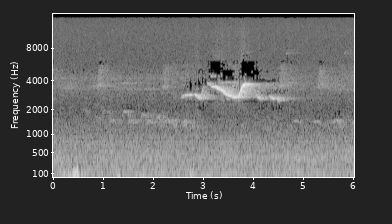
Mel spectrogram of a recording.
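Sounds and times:
faint background hiss: 0.0 - 6.0
thrush-like schiffornis song in Ecuador: 2.6 - 4.8.

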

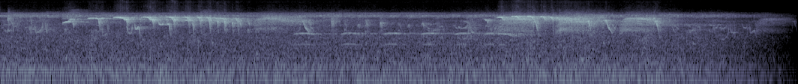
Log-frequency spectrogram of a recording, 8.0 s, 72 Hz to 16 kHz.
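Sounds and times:
male dot-winged antwren Microrhopias quixensis songs and calls: 0.0 - 7.9.

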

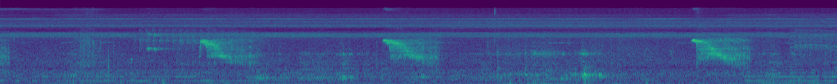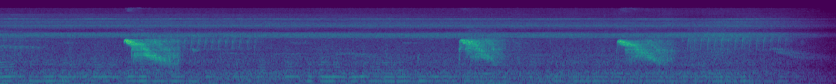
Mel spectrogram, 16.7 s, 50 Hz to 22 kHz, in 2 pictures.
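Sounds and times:
Phlegopsis erythroptera calling in South American eastern lowlands: 1.5 - 2.7, 3.8 - 4.5, 6.9 - 8.1, 13.0 - 13.5, 14.5 - 15.1.

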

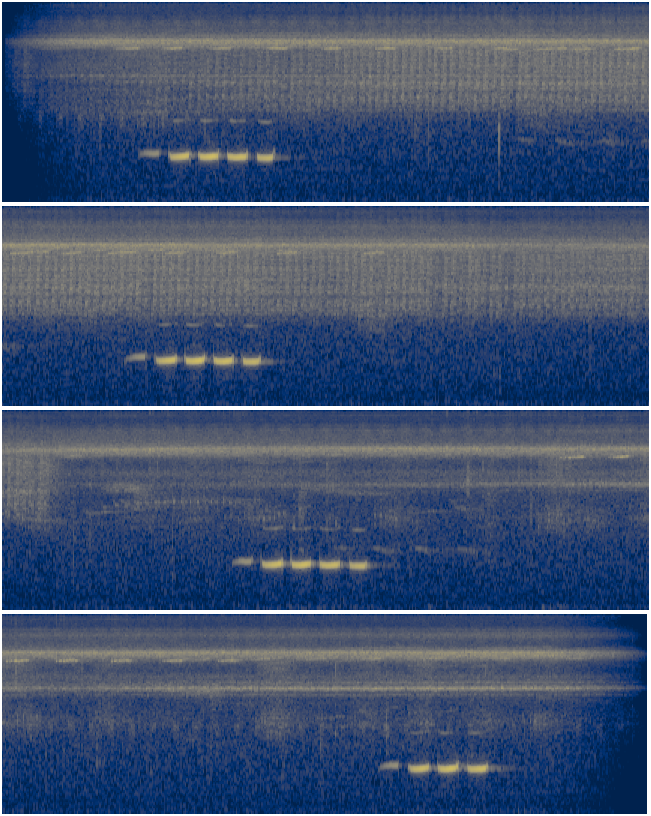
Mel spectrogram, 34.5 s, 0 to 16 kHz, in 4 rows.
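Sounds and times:
Mytmothera campanisona singing in the Eastern Lowlands of South America: 1.8 - 4.0, 10.2 - 12.4, 18.6 - 23.7, 30.8 - 33.2.

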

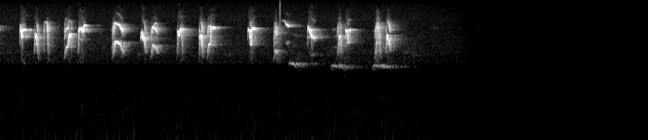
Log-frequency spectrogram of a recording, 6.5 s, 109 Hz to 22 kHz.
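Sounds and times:
plushcap song in Ecuador: 0.0 - 4.6.

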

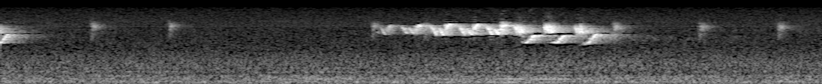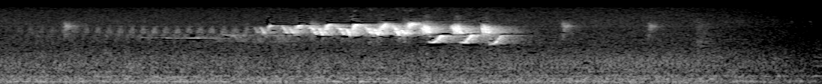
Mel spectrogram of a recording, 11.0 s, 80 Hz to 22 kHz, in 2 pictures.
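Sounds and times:
yellow-rumped warbler trilling song: 0.0 - 1.3, 2.5 - 10.0.

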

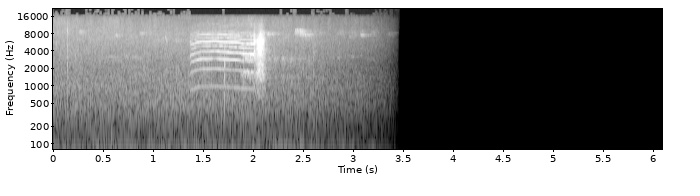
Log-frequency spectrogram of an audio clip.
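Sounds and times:
light hiss: 0.0 - 3.4
strong-billed woodcreeper call in South America: 1.4 - 2.6.

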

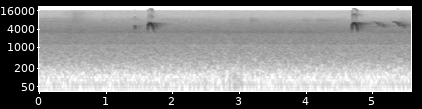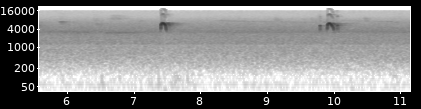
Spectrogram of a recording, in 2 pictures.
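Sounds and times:
background hiss: 0.0 - 11.1
Ornate flycatcher calling in Ecuador: 1.4 - 2.0, 4.6 - 7.8, 9.7 - 10.6.

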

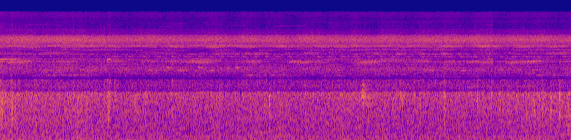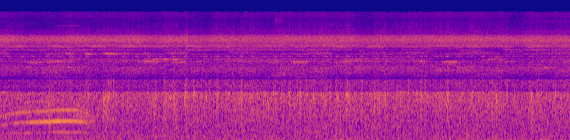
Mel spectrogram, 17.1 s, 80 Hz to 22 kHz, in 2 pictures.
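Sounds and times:
steady dense background hiss: 0.0 - 17.1
Rufescent tiger heron Tigrisoma lineatum giving a low moaning call in the Eastern Lowlands of South America: 8.4 - 10.2.

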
